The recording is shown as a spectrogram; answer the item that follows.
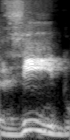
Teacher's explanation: he reads it veeb without a hemza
